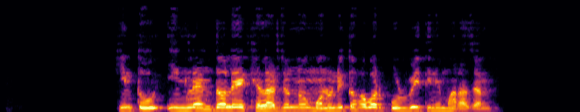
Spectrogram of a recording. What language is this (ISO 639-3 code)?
ben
